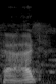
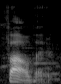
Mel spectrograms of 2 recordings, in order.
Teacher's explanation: The tongue is positioned low in mouths. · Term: Low vowels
